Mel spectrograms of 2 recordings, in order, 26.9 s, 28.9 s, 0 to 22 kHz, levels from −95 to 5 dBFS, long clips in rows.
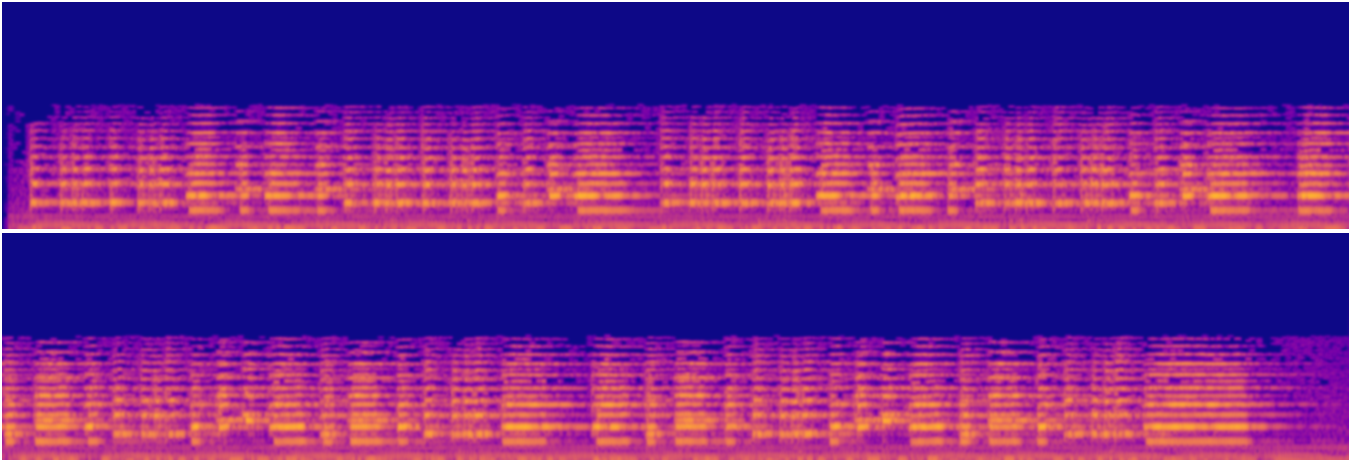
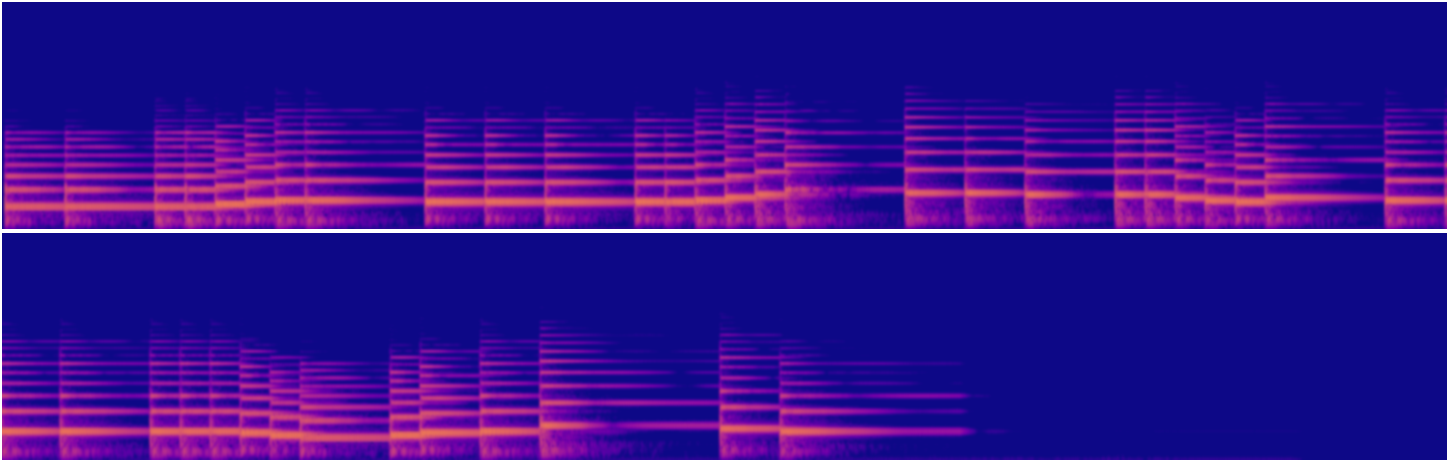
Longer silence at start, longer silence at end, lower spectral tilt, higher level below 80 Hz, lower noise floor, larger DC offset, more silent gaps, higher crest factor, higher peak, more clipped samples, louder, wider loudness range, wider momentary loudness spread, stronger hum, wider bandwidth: about the same, 0.05 s vs 0 s; second, 0.3 s vs 5.5 s; first, -9.5 dB/octave vs -5 dB/octave; first, -46 dBFS vs -72 dBFS; second, -45 dBFS vs under -90 dBFS; first, 0.5% vs under 0.1%; neither; about the same, 16 dB vs 16 dB; first, -4 dBFS vs -22 dBFS; neither; first, -21 LUFS vs -38 LUFS; second, 3 LU vs 6 LU; second, 8 LU vs 13 LU; neither; second, 4.1 kHz vs 4.8 kHz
